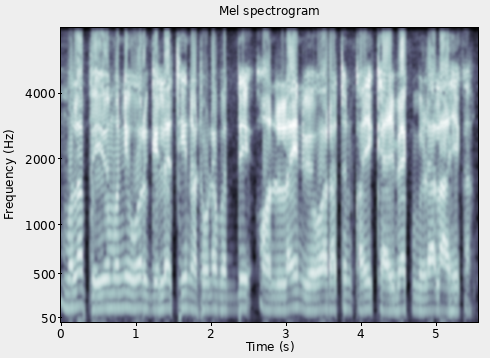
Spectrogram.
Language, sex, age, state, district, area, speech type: Marathi, male, 18-30, Maharashtra, Washim, rural, read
